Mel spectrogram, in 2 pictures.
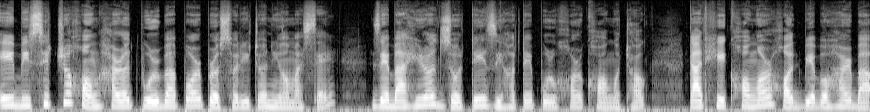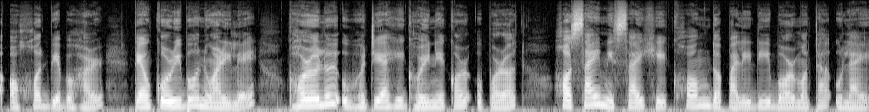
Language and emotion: Assamese, neutral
